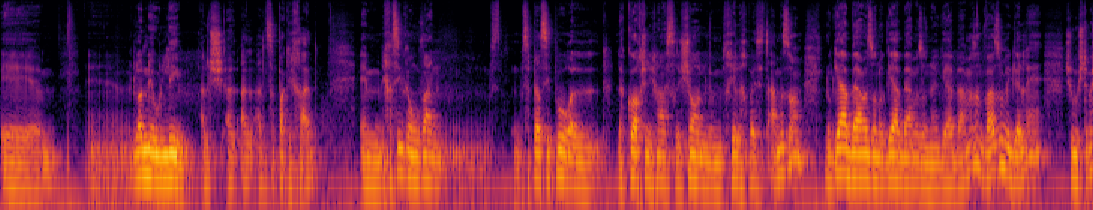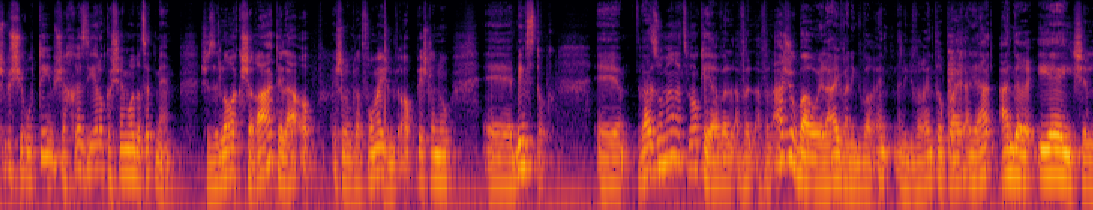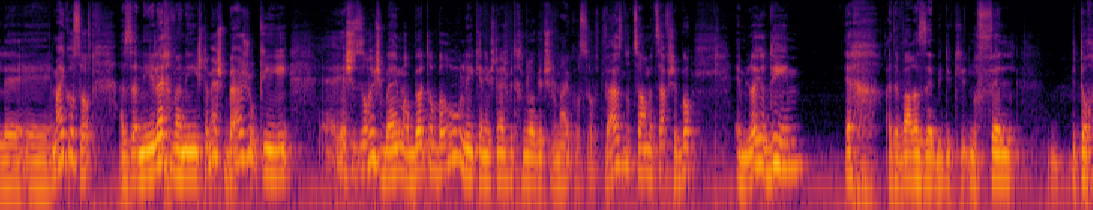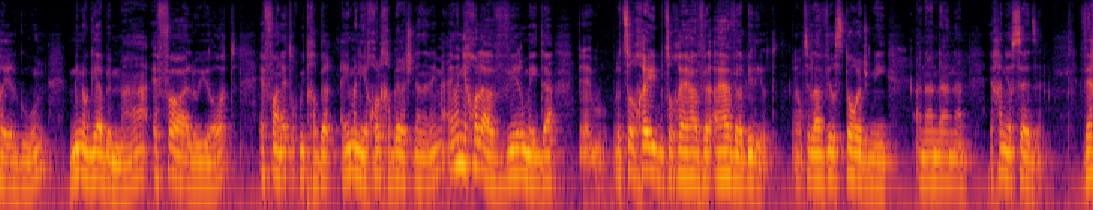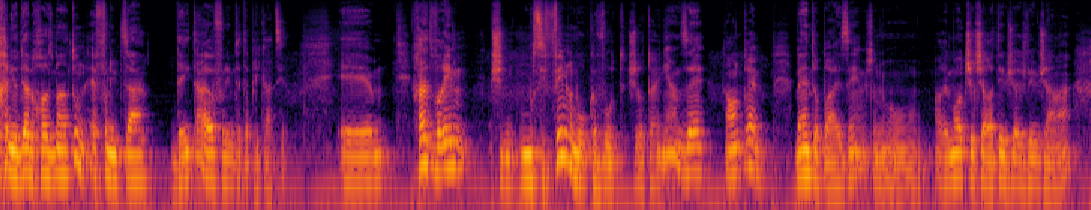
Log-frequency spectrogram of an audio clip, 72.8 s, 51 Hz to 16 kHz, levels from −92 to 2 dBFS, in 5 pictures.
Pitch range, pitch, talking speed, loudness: 100-130 Hz, 115 Hz, 145 wpm, -25 LUFS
